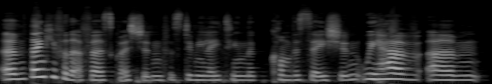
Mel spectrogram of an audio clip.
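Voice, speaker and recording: A woman moderating a seminar, briskly taking questions from the audience. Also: medium pitch, fairly bright tone, slight background noise.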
